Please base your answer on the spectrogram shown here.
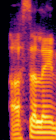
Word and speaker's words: Celine: Selene is how you say it.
